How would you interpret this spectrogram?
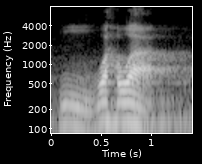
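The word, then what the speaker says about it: وَهْوَ: Nah, ada awalannya wahwa, kita boleh baca wahwa, haknya disukunkan.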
